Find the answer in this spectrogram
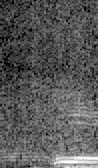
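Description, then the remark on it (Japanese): A returning drone about to be caught by hand: its motor whine starts about halfway through, sweeping up in pitch and then holding a steady, buzzing tone over a low rumble, growing louder toward the end. “じゃあ戻ってきたついでに旧館長さんあの帰ってきたドローンキャッチしてください”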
